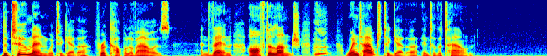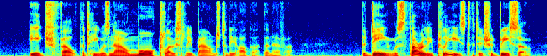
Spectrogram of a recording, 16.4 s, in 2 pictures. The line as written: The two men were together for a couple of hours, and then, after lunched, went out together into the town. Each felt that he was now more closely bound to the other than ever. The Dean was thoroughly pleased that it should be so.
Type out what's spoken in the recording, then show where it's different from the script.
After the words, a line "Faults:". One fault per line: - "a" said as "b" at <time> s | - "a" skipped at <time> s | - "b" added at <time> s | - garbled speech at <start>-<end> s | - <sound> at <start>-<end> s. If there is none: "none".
The two men were together for a couple of hours, and then, after lunch, went out together into the town. Each felt that he was now more closely bound to the other than ever. The Dean was thoroughly pleased that it should be so.
Faults:
- "lunched" said as "lunch" at 4.1 s
- breath at 4.7-5.0 s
